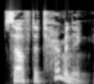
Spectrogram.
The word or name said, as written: self-determining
